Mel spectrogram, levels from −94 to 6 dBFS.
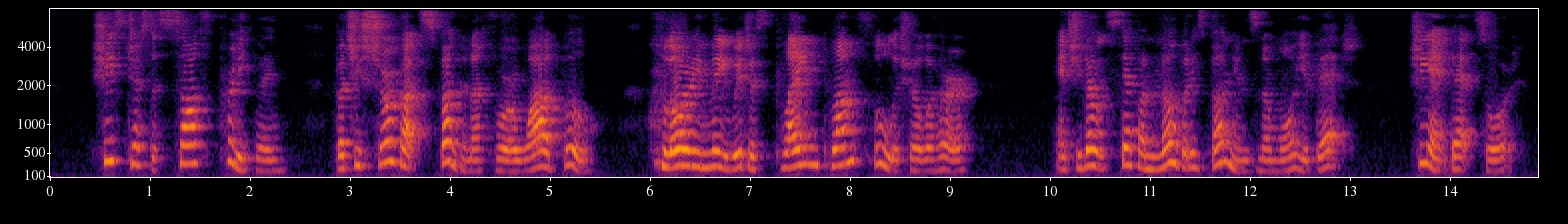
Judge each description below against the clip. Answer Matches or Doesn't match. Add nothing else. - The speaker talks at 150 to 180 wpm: Matches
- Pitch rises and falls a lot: Matches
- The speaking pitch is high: Matches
